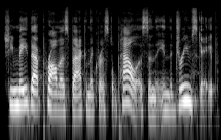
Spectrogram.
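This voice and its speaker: A woman's voice: on the low side, animated, a little fast, dry recording, studio quality. A woman playing in a tabletop podcast, narrating her character's thoughts and actions. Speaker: player on actual-play podcast.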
